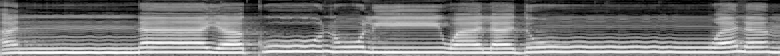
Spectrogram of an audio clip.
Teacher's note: Idgham Bighunnah karena ada tanwin lemah yang bertemu dengan huruf wow maka tanwin lemahnya lebur ke huruf wawu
